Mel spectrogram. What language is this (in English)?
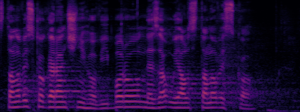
Czech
